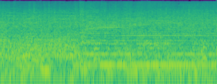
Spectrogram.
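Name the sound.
train rolling past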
